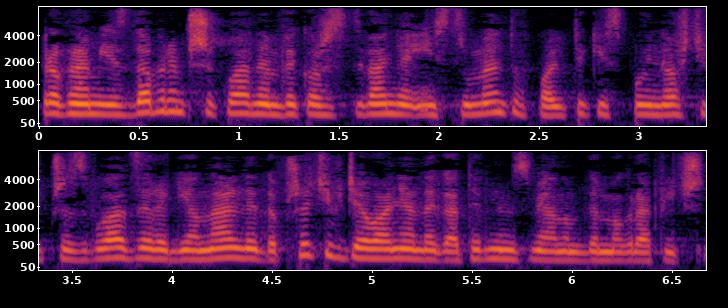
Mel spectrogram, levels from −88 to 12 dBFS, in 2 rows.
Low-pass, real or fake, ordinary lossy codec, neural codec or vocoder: none; real; none; none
